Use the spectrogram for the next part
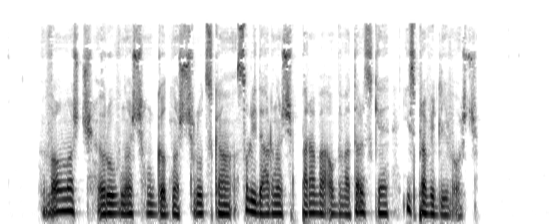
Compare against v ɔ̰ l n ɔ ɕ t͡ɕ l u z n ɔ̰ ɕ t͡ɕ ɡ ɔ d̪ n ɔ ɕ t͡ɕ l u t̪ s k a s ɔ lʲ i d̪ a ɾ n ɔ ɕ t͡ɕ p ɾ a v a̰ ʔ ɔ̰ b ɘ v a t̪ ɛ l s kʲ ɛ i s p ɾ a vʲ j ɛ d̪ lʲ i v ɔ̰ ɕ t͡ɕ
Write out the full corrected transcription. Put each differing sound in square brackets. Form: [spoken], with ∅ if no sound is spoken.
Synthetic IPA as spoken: v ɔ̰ l n ɔ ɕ t͡ɕ [ɾ] u [v] n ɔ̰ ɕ t͡ɕ ɡ ɔ d̪ n ɔ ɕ t͡ɕ l u t̪ s k a s ɔ lʲ i d̪ a ɾ n ɔ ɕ t͡ɕ p ɾ a v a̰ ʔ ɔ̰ b ɘ v a t̪ ɛ l s kʲ ɛ i s p ɾ a vʲ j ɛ d̪ lʲ i v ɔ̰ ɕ t͡ɕ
